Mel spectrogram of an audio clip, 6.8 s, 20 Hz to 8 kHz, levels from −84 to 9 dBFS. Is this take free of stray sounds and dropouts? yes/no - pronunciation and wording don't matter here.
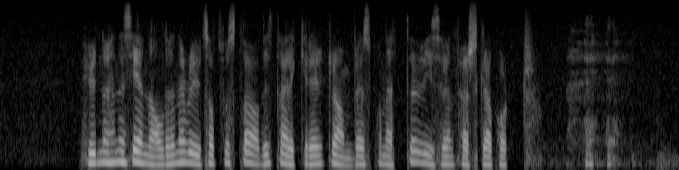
no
